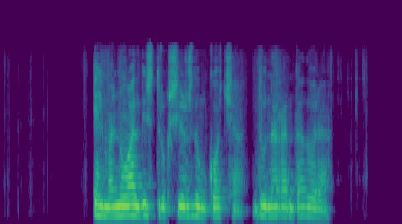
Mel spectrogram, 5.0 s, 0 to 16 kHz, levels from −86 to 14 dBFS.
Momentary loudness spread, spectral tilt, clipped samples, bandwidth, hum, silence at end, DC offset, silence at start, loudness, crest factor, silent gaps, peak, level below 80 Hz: 13 LU; -6.5 dB/octave; under 0.1%; 7.4 kHz; none; 0.9 s; under 0.1%; 1.2 s; -16 LUFS; 14 dB; none; -2 dBFS; -56 dBFS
